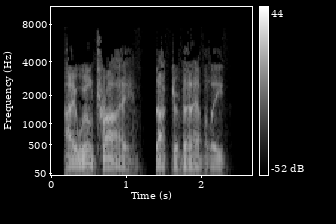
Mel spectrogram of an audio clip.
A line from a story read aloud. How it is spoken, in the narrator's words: said Legan stiffly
